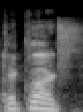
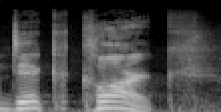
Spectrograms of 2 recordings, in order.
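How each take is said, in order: First: It is said quickly, with no gap before Clark. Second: It is said slowly, with a gap before Clark. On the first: "I'll say it faster this time" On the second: "I got really hung up waiting for you to say Clark"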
